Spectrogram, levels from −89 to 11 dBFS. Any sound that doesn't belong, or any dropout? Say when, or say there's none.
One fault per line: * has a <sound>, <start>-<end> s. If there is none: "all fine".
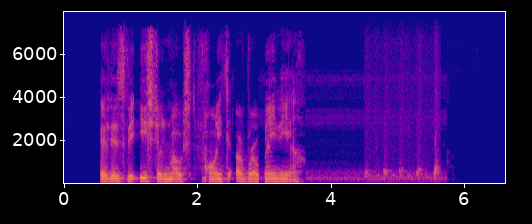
* has a dropout, 2.9-3.0 s
* has a whoosh, 4.5-5.7 s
